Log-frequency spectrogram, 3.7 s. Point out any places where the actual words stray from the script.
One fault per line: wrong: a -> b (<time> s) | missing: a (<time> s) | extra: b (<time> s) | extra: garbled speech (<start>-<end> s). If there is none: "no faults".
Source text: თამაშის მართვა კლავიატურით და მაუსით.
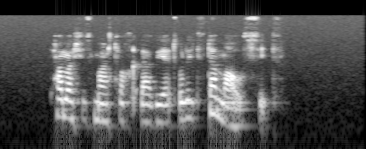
no faults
